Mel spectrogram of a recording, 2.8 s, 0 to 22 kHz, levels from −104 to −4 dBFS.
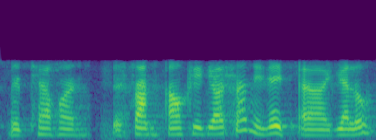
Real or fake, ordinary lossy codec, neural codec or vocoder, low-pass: fake; AAC, 32 kbps; codec, 16 kHz, 1 kbps, FunCodec, trained on Chinese and English, 50 frames a second; 3.6 kHz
